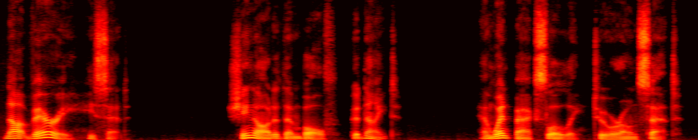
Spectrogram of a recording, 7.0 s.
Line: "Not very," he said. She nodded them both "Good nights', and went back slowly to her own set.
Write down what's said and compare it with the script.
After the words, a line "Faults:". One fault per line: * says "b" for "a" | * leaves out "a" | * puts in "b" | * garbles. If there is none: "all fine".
"Not very," he said. She nodded them both "Good night', and went back slowly to her own set.
Faults:
* says "night" for "nights"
